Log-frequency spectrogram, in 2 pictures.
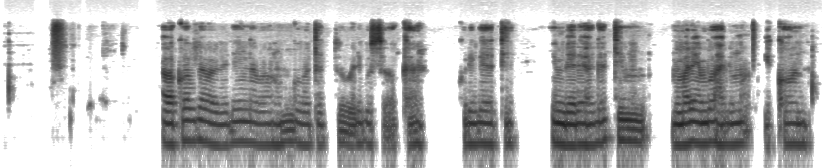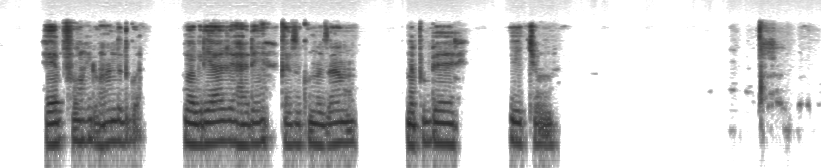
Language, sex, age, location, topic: Kinyarwanda, female, 18-24, Nyagatare, education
